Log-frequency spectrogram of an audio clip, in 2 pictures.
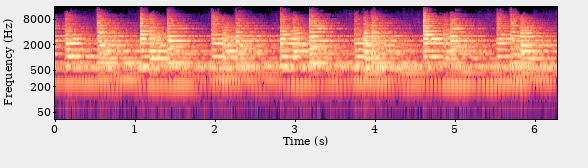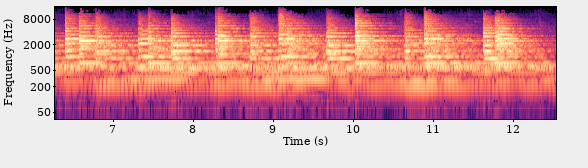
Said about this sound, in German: Es ist 12 Uhr. Das Mittagsläuten kommt heute aus Medlitz im Landkreis Bamberg.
